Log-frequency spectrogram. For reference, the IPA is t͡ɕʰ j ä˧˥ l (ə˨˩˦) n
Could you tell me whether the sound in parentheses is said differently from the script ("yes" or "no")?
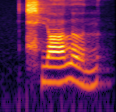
no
